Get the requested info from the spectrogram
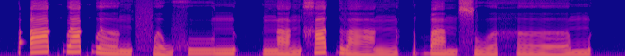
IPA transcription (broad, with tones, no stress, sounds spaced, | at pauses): ʔ a˦˥ k̚ l a˦˥ k̚ l əː˨˩ ŋ f ə˨˩˨ w x u˧ n | ŋ a˨˩˨ ŋ x a˦˥ t̚ v a˨˩˨ ŋ | ɓ a˨˩ m s u˨˩˨ ə̯ h əː˨˩˨ m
